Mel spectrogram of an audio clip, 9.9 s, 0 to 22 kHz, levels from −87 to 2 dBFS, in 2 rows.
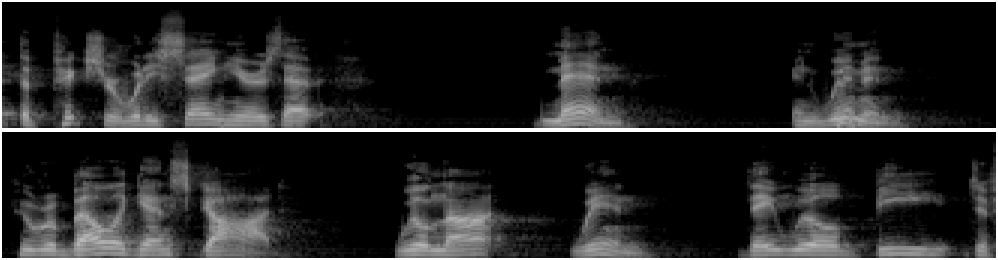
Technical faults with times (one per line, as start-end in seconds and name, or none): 1.09 lost LE Audio frames
4.17-4.27 lost LE Audio frames
6.16 lost LE Audio frames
